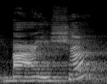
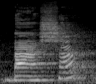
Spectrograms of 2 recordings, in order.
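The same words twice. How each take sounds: First: The i glide is clearly pronounced, 'bai-xa'. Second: The i glide is dropped, like 'baxa'. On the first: The speaker calls it right. "ao invés de baixa" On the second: The speaker calls it wrong. "às vezes pronunciamos baixa"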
